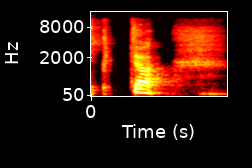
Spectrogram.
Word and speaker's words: PETA: under threat because PETA, and I think that's how the American Animal Rights Group acronym is pronounced, I'm pretty sure it's PETA, have called on baseball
